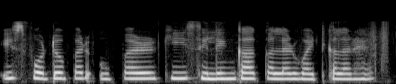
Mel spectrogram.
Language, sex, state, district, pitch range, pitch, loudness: Hindi, female, Assam, Kamrup Metropolitan, 255-275 Hz, 265 Hz, -13 LUFS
